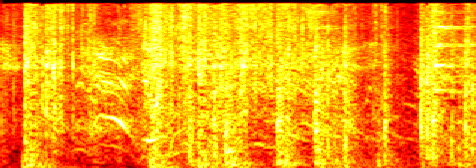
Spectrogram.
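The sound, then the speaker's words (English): A wooden door is being broken down, with loud continuous crashing, cracking and splintering wood, interspersed with heavy thuds over about four seconds. “Let's bust it in. Come on, man, let's break it down.”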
